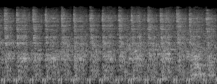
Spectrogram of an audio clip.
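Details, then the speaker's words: Upright steam engine that sat for years, after repair, running on 25 psi steam: even, rapid chuffing at about eight beats a second, steady in rhythm and strength, not running too fast. It runs smoothly. "all right you see we're only running 25 pounds all right there's no water in it now it's working good"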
